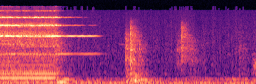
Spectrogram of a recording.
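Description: A doorbell rings with a bright, buzzing tone for about a second, then stops; two short rustling bursts follow, like a door being handled. No one speaks.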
